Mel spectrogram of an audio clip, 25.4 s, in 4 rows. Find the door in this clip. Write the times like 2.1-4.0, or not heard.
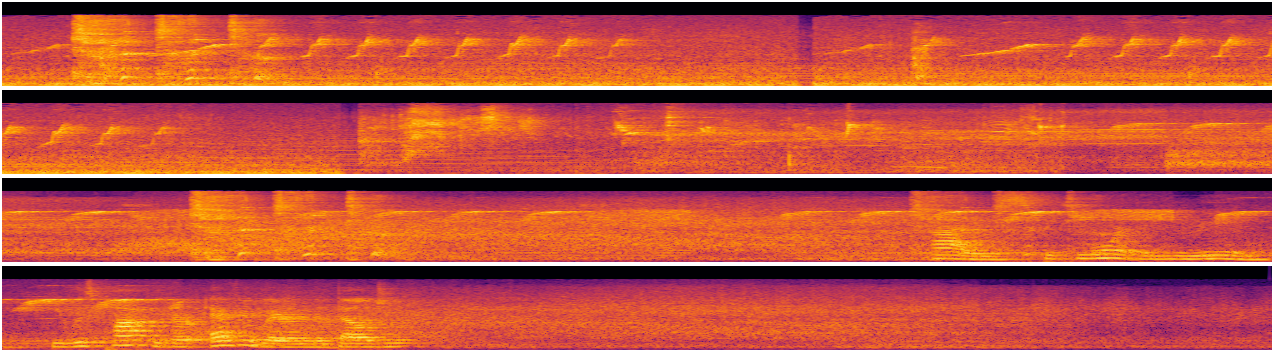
not heard.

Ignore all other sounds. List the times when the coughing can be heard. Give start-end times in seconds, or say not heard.
0.3-1.4, 13.7-14.7, 17.2-18.3.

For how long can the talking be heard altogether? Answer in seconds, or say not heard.
4 s.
